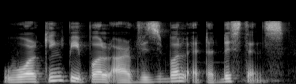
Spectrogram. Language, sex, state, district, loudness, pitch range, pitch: English, male, Assam, Kamrup Metropolitan, -18 LUFS, 110-145 Hz, 125 Hz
